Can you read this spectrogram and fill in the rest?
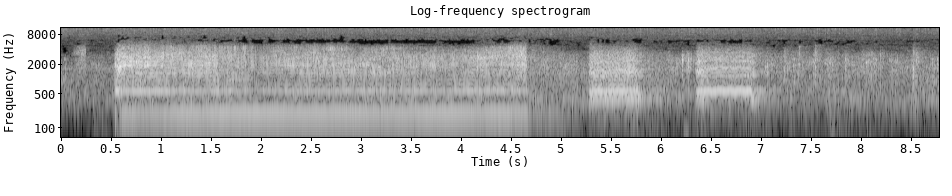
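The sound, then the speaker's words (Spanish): The horn of the ship carrying Carl Denham and his film crew sounds at departure for an uncharted island: one long, deep, steady blast lasting about four seconds, followed by two short blasts, loud over a constant low background rumble, with no talking. “Esa bocina es la del barco que lleva a Carl Denham y a su equipo de filmación rumbo a una isla que no figura en los mapas.”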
